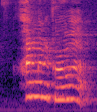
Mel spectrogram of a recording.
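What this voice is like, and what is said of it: Impression of the other speaker. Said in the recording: “That's my impression of you.”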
